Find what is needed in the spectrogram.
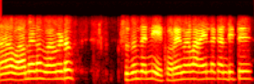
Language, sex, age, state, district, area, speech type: Malayalam, female, 30-45, Kerala, Thiruvananthapuram, rural, conversation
